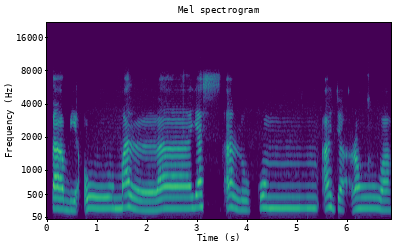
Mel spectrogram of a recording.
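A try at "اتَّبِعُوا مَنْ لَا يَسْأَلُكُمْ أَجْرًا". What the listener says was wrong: tapi kumnya jangan ditahan. idhar. Ittabi'u malayas alukum ajro. Kum ajro segera.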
